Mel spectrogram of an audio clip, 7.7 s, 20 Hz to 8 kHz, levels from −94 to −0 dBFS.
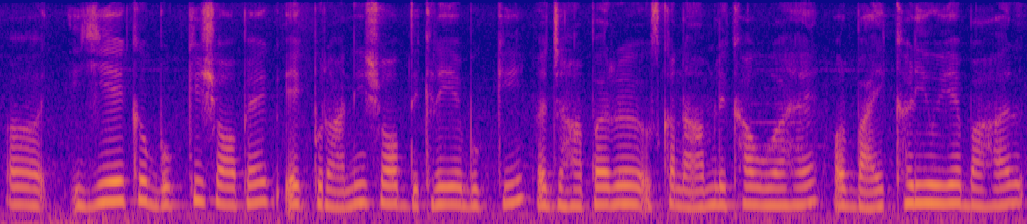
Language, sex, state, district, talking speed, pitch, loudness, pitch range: Hindi, female, Bihar, Begusarai, 220 wpm, 200 Hz, -36 LUFS, 190-210 Hz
